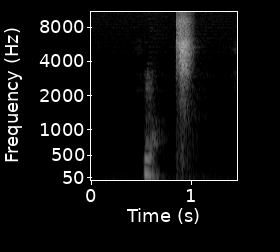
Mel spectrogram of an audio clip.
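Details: Patient with right unilateral vocal fold paralysis and medium glottal gap, before hyaluronic acid injection; weak, breathy voice: breathy weak voice from unilateral vocal fold paralysis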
